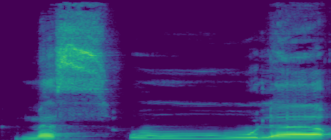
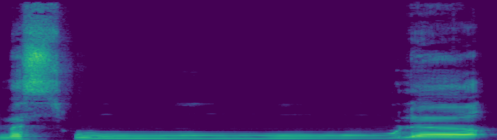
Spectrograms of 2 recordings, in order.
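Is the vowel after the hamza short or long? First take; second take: short; long. First: The vowel after the hamza is held briefly. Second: The vowel after the hamza is drawn out longer. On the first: The speaker calls it right. "هنا مددت حركة فقط" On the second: The speaker calls it wrong. "ولم نقول"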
